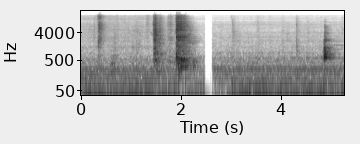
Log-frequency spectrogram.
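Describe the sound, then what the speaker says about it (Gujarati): A few clanks of metal cookware, a pot set down into a cooker and a plate placed over it, with short pauses between the knocks. "આ રીતે આપણે આ તપેલીને કુકરમાં મૂકી દેશું અને ઉપરથી એક પ્લેટ ઢાંકી દેશું"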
